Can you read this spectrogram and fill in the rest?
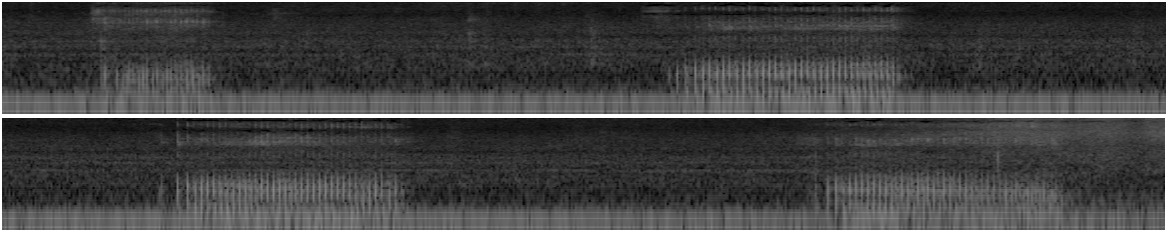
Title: My snoring Frenchie is better than yours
